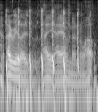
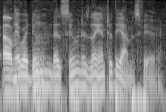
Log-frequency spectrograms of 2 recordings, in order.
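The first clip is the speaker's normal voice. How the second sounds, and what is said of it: Morgan Freeman impression. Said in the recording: “What about Morgan Freeman? ... Morgan Freeman.”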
